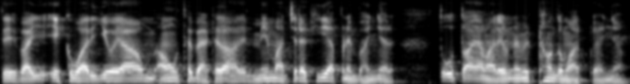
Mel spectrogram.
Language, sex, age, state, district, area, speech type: Dogri, male, 18-30, Jammu and Kashmir, Jammu, rural, spontaneous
